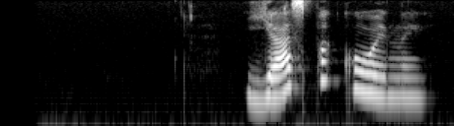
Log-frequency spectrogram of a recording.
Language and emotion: Russian, positive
